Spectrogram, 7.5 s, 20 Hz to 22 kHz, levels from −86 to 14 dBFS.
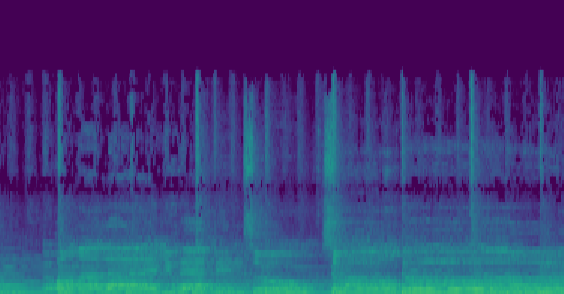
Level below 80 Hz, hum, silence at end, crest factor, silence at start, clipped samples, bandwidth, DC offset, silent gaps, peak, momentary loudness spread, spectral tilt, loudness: -42 dBFS; none; 0 s; 16 dB; 0 s; under 0.1%; 17 kHz; under 0.1%; none; -8 dBFS; 6 LU; -5.5 dB/octave; -24 LUFS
